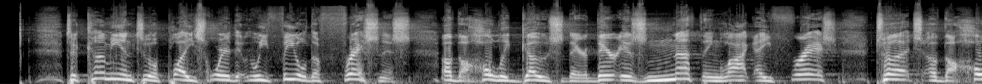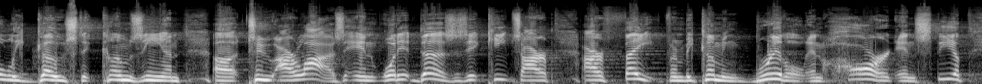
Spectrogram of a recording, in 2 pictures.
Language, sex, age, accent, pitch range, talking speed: English, male, 40-59, American, 175-225 Hz, 155 wpm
